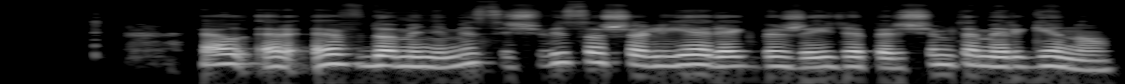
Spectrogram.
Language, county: Lithuanian, Panevėžys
